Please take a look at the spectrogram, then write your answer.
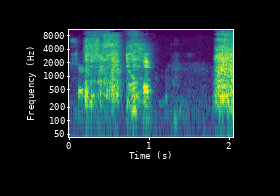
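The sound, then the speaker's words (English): A person with allergies blows their nose in three loud, breathy honking bursts: two back to back, then a brief pause before a third, with no talking. “And I apologize for blowing my nose. My allergies have been acting a fool.”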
